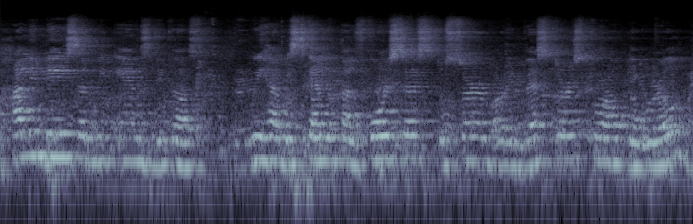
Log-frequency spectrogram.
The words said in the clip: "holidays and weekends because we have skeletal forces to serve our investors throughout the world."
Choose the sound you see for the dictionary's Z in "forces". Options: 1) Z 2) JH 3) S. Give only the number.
3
